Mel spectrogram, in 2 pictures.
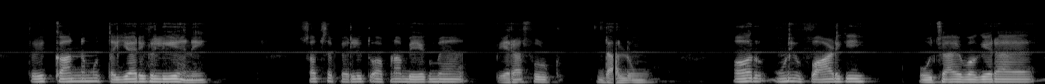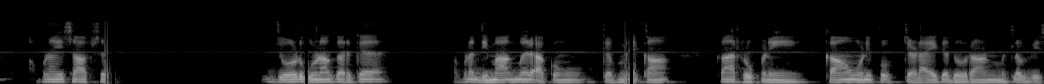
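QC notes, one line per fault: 3.33 s, 6.13–6.16 s, 11.50–11.64 s, 13.50–13.54 s, 16.70–16.81 s: unconcealed Bluetooth headset packet loss. Lost headset frames become silence or an idle pattern, leaving hard-edged gaps of 15 ms before "फेलि महारा बेग", 30 ms and 37.5 ms. At 11.50 and 16.70 s, scattered drops (82.5 ms over 135 ms, 75 ms over 105 ms) chop the speech into crackle.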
